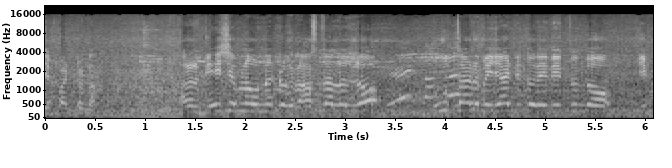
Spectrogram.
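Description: A man speaking continuously in a loud, steady voice, with a low rumble of street traffic beneath that swells briefly about a second in.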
